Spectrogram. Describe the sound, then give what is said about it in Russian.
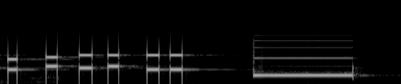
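Six quick keypad dialing beeps in a brisk rhythm while placing a call to a folklorist, then a pause and one long, steady telephone ringback tone lasting about a second, clear, with no voices. “Но сначала хочется позвонить какому-нибудь ученому.”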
